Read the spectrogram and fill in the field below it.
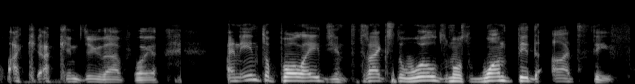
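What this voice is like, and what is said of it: Bad put-on Russian accent. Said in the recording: “Very good bad Russian accent.”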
